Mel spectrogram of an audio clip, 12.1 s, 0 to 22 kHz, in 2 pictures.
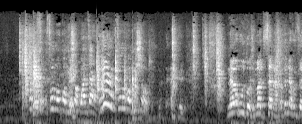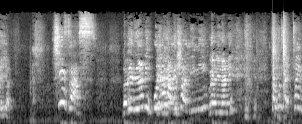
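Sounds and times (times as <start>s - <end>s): small object clattering: 1.7s - 3.0s
person speaking loudly: 7.1s - 10.8s, 11.5s - 12.0s.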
